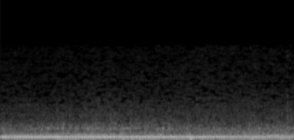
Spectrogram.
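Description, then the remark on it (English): A car engine drones steadily as it drives along the road, a loud hum with a constant low tone and road rumble, and no one talking, as it passes another car bearing a Gary Johnson sticker. “Anyway, um, so, uh, so we just passed a car with a, a Gary Johnson sticker on it.”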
